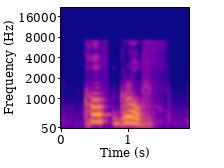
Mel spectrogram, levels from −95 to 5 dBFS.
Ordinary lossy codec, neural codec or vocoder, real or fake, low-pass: none; codec, 16 kHz, 6 kbps, DAC; fake; 7.2 kHz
